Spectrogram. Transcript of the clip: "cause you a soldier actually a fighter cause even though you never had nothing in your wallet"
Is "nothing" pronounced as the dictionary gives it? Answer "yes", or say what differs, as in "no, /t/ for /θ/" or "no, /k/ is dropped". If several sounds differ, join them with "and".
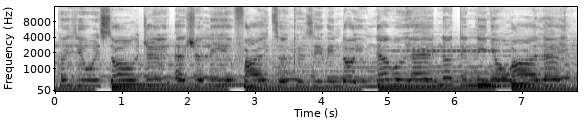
no, /t/ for /θ/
